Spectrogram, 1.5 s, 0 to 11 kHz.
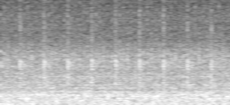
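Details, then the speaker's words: Chrysler 200 with 3.6 V6 warming up at idle, in for overheating with suspected head gasket: fast, even ticking that quickens with engine speed as lifters grind through the cam and tap, pretty noisy; lifter tick. "Lifters grind through the cam and they start tapping like this. This one's pretty noisy."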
